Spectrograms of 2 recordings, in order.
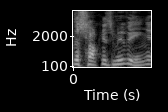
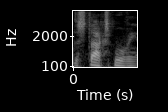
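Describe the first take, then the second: First: It is said in a put-on British accent. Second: It is said in the speaker's own American accent.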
